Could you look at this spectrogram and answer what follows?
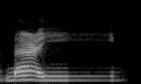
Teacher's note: جو معین کا میم ہے نا شدہ والا، اس کو آپ نے کامل غنہ پڑھنا ہے، معین. اور معین کو چھوٹا نہیں پڑھنا چاہیے.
